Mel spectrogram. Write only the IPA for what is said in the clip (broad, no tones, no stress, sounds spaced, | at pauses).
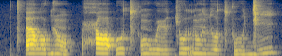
t͡sʼ æ lˠ u ɡʲ õ | ħ ɒ ʔ u t͡sʼ ũ w y c u r ũ ʎ o t͡sʼ u ɟ i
